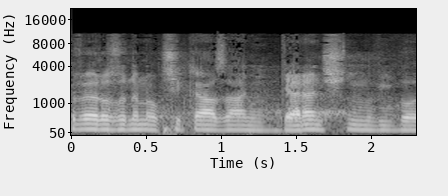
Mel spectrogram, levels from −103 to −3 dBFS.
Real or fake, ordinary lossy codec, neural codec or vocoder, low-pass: fake; AAC, 32 kbps; autoencoder, 48 kHz, 32 numbers a frame, DAC-VAE, trained on Japanese speech; 10.8 kHz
